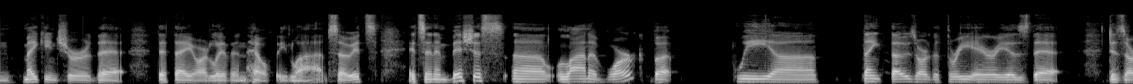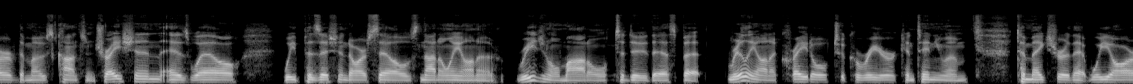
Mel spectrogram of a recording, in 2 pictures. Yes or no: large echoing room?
no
